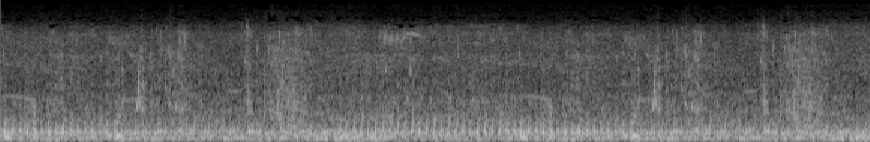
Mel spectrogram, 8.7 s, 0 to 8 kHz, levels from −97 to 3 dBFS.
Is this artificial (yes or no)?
no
